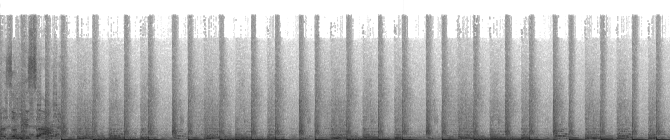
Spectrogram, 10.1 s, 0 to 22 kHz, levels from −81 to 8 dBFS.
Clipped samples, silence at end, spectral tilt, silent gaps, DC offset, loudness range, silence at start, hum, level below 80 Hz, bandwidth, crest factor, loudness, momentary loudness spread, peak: under 0.1%; 0 s; -5 dB/octave; none; under 0.1%; 1 LU; 0 s; none; -12 dBFS; 20 kHz; 10 dB; -13 LUFS; 5 LU; 0 dBFS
